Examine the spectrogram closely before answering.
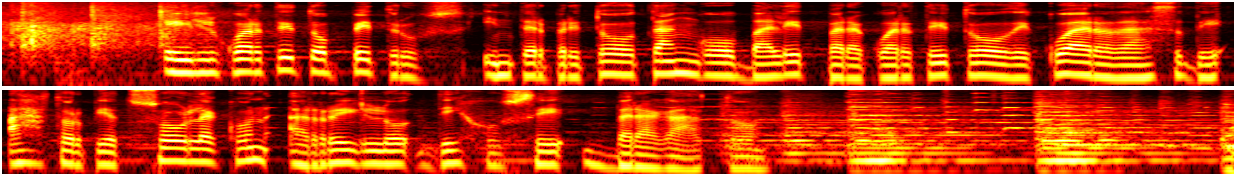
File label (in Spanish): Locutora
